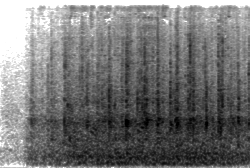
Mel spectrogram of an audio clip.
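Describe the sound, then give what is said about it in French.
Horse hooves clip-clop steadily on a paved street as a horse-drawn carriage full of tourists rolls down the Habsburg street in central Vienna, Austria, the sharp rhythmic clops loud over a busy background of street noise. “Dans le centre de Vienne, les calèches pleines de touristes descendent la rue des Habsbourg, puis passent devant la statue de l'archiduc Charles-Louis, direction la place dédiée à l'impératrice Marie-Thérèse.”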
